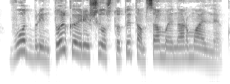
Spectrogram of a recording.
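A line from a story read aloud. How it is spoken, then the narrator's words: Disappointed snort. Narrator (Russian): Курьер Вася разочарованно хмыкнул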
